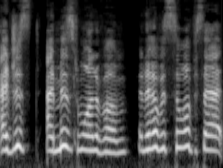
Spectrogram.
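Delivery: ordinary talk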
